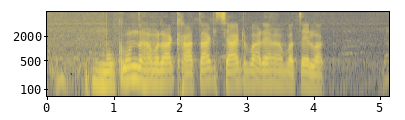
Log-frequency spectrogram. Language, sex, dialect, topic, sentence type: Maithili, male, Bajjika, banking, statement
